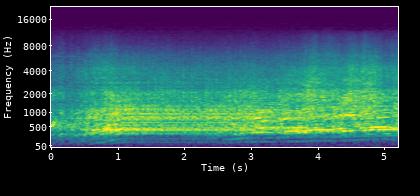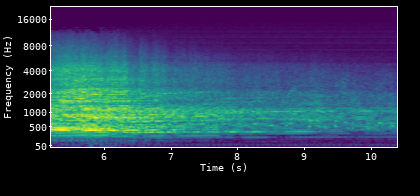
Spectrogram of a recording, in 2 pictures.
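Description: Two Super Pro drag racing cars, a front-engine dragster and a door car, launch off the starting line at full throttle and race down the strip. Their engines rise in pitch as they leave about a second in, stay loud for several seconds, then fade steadily as the cars pull away down the track.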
